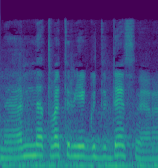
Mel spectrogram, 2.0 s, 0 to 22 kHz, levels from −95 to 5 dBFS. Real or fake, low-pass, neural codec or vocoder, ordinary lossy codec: real; 14.4 kHz; none; AAC, 64 kbps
